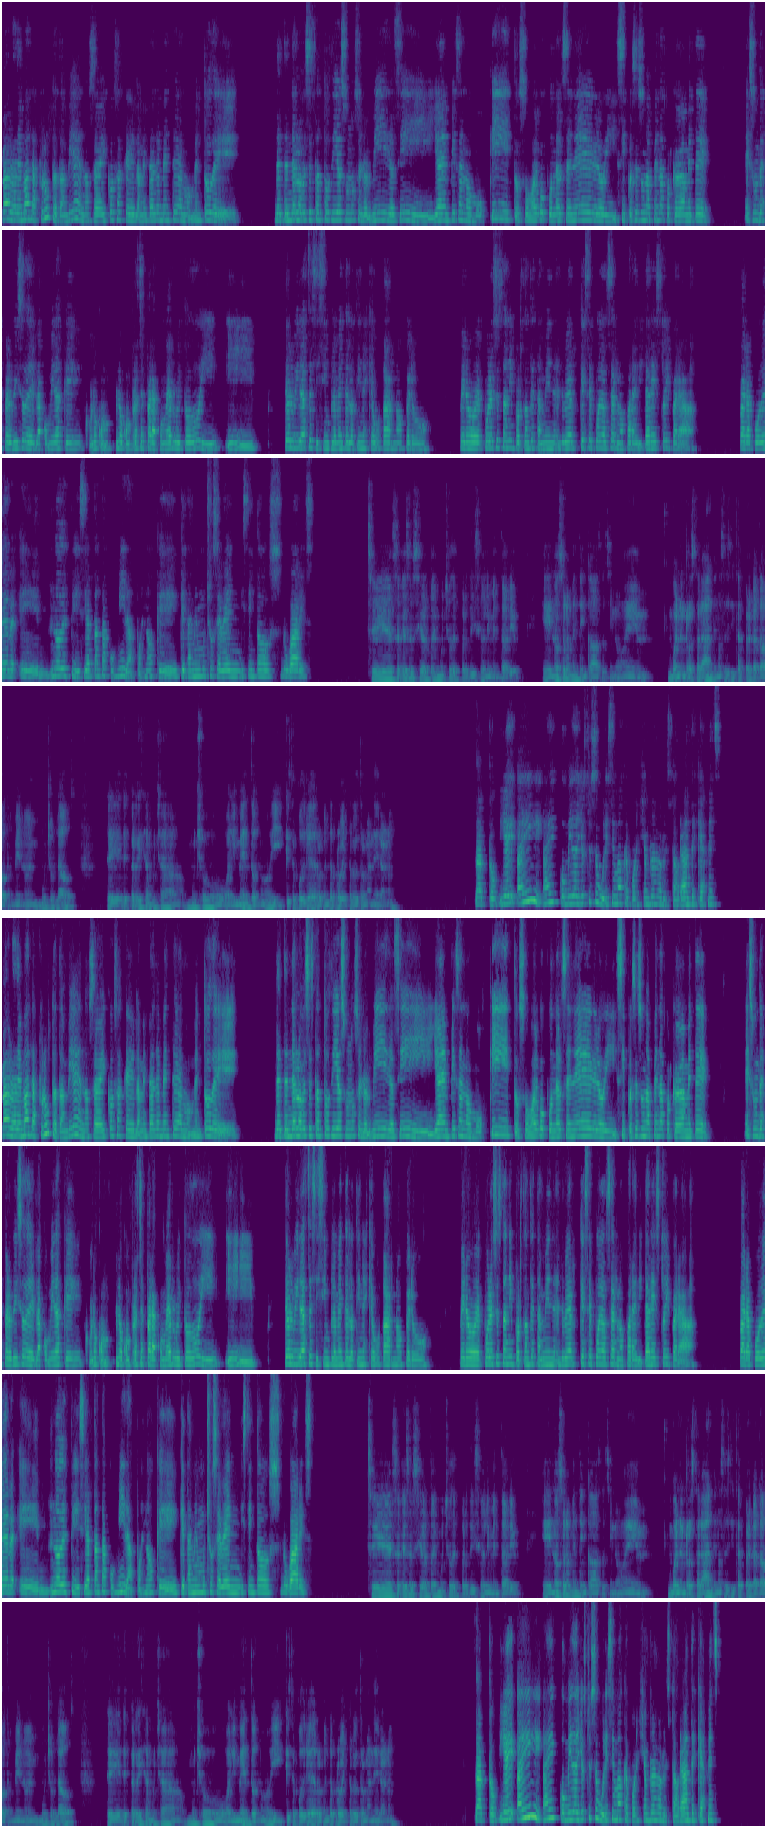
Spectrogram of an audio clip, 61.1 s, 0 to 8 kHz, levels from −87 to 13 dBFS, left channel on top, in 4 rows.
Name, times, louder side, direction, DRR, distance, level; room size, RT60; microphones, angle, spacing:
voice 1, 0.0-4.7 5.5-14.1 14.9-20.3 20.9-23.8 24.4-29.1 30.0-36.6 55.2-60.1, right 5 dB, 90° right, 0.6 m, -29 dB
voice 2, 37.8-40.8 41.3-43.5 43.8-47.5 47.9-53.6, right 2 dB, 15° right, 1.8 m, -42 dB
8.5 x 5.2 x 2.2 m
head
